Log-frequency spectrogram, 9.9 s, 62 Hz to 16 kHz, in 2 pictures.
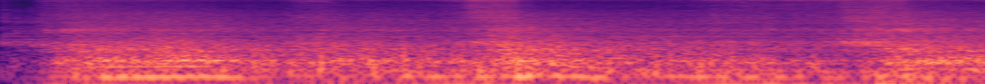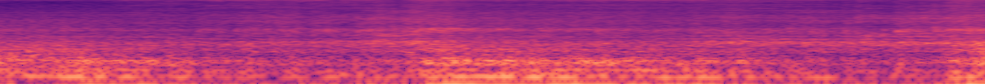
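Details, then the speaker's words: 1978 Jeep J10 Honcho after 15-20 years sitting, carburetor: engine surges and sags with throttle blips, won't idle without gas; accelerator pump goes down but doesn't return, being pulled up by hand to feed fuel. "So what I'm doing is every time Jeremy hits the gas, the accelerator pump goes down but doesn't return. So I'm literally manually pulling it back up to the top so that it'll let more fuel into"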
